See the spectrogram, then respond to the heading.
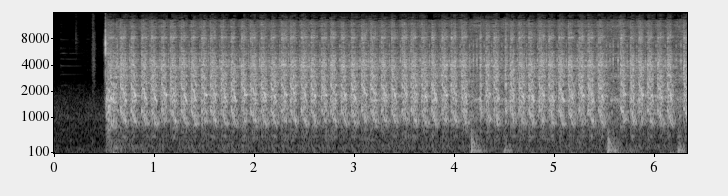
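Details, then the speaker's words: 2000 Kawasaki ZX6R (carbureted) being rebuilt cranks steadily at a few turns per second on starter fluid but never catches or backfires; ignition judged fine, no fuel seen from pump, owner suspects fuel flow issue, possibly failed fuel pump. "okay all right well at least I know the ignition is working fine it is going to be a fuel flow issue"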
